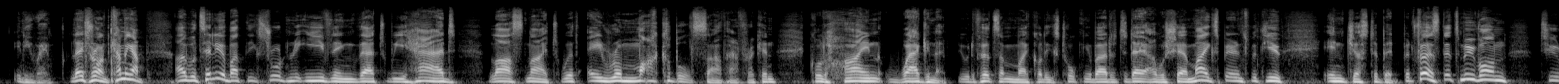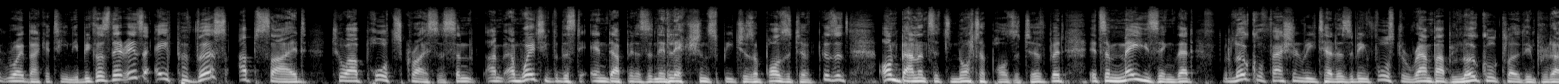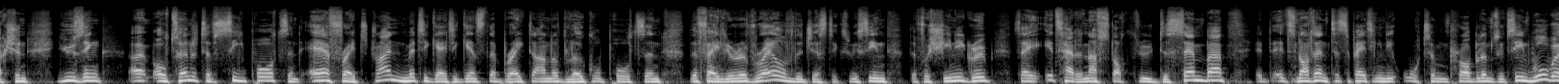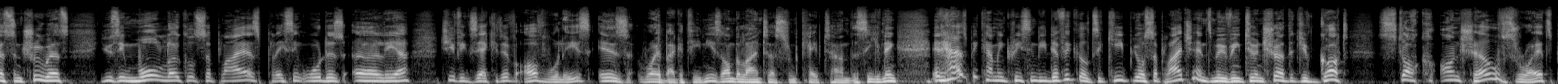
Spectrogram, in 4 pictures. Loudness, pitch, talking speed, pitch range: -17 LUFS, 145 Hz, 195 wpm, 125-165 Hz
